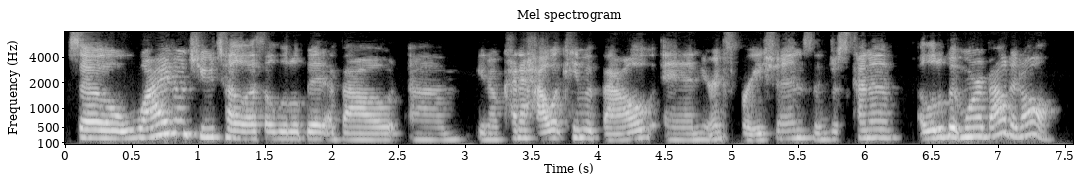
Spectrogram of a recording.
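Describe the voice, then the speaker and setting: A woman's voice: mid-range voice, a little fast, few pauses. A young woman hosting a casual video call interview, upbeat and chatty, often laughing between thoughts. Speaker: host, expo co-owner.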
